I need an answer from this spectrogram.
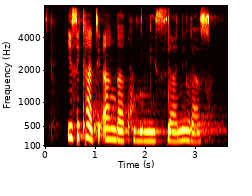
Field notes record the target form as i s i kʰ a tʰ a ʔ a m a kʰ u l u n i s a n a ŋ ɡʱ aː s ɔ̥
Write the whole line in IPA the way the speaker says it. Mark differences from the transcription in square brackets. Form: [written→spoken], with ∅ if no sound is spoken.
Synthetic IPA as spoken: i s i kʰ a tʰ [a→i] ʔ a [m→ŋ] a kʰ u l u [n→m] i s a n [a→i] ŋ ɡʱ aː s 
